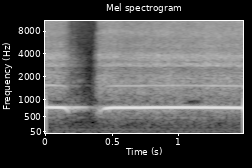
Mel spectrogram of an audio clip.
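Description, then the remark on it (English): A person blows a loud, breathy hand whistle that mimics a steam train's whistle, a steady high tone with a brief break near the start, then sustained to the end. “Oh, that's impressive. Just like a train.”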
